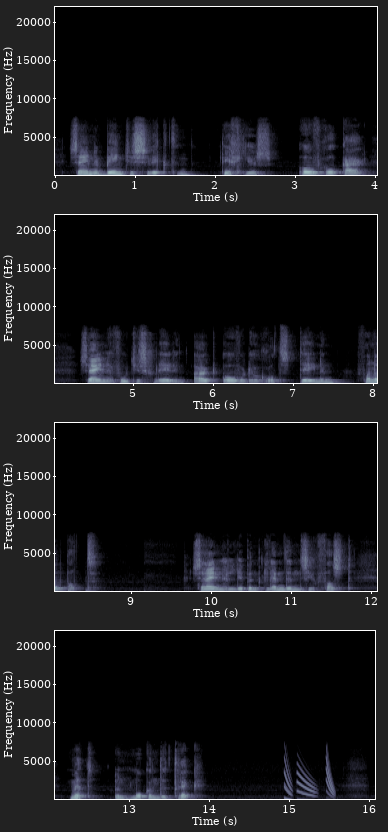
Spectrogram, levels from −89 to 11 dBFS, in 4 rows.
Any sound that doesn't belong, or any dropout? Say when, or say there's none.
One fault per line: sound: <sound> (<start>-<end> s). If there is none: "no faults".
sound: chirp (14.9-15.6 s)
